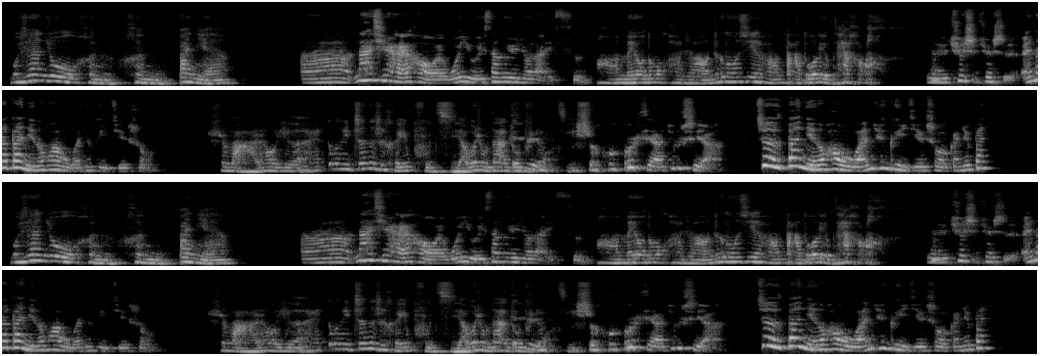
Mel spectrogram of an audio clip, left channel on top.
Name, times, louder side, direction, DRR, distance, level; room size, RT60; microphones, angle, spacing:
voice 1, 0.1-2.3 5.9-8.9 9.3-9.4 12.4-16.7, equal, 10° left, 0.9 m, -31 dB
voice 2, 3.0-5.9 9.2-11.9 13.3-13.5 15.6-15.8 16.6-17.6 17.9-20.2, left 2 dB, 75° left, 1.0 m, -27 dB
4.2 x 3.1 x 2.7 m
head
